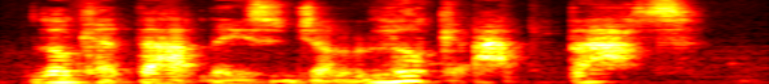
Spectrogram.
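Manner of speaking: soft, hushed whisper under the breath. Pointing out a pool on an island to ladies and gentlemen: whispering. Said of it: "I don't know why I'm whispering".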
